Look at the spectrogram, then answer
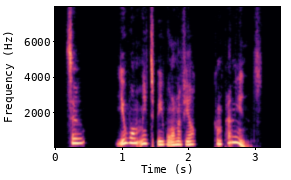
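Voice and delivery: taken-aback rising voice. [name] responds to Lydia's explanation about the companions, surprised. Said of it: "She sounded surprised".

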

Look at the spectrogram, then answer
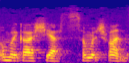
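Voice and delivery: ordinary delivery

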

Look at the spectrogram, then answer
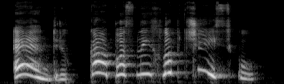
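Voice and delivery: very high, thin, teasing little squeaky voice. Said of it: "голосок мій жайворон вийшов у неї краще".

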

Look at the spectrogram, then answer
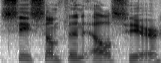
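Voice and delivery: ordinary delivery, nothing marked

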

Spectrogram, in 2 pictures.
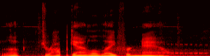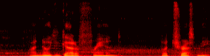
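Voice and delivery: under the breath mutter. Voicing a woman in a game who leans toward a player, under her breath. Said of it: "just kind of like under her breath".

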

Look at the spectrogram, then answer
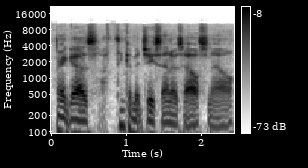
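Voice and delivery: sneaky, soft, hushed half-whisper. Recording while sneaking up to someone's house, half-whispering. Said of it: "I don't know why I'm whispering like he's gonna hear me".

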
